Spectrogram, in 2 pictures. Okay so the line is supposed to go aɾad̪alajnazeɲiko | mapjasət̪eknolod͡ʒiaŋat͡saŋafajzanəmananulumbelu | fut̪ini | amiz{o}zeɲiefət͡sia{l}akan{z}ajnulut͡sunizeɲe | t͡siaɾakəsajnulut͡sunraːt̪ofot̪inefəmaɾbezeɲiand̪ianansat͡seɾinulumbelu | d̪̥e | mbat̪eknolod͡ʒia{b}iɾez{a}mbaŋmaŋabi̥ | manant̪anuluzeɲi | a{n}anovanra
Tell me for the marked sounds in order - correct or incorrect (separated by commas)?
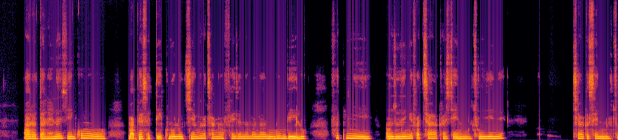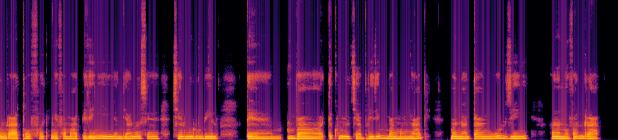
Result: correct, incorrect, incorrect, correct, incorrect, correct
